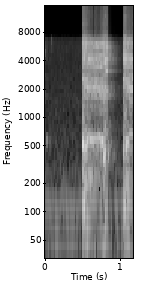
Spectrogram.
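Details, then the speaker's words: Day two of COVID-19 in an unvaccinated adult with fever that comes and goes, oxygen saturation around 95–96%, and a usual sinus cough: two short, sharp coughs in quick succession from a productive cough. "right now that's the only the only symptom i have is the fever that comes and goes the cough which i am keeping productive"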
